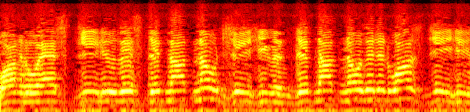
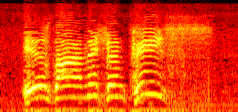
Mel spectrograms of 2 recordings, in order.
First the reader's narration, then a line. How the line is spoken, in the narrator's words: cried aloud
